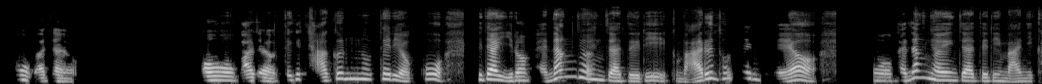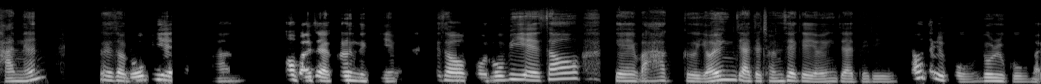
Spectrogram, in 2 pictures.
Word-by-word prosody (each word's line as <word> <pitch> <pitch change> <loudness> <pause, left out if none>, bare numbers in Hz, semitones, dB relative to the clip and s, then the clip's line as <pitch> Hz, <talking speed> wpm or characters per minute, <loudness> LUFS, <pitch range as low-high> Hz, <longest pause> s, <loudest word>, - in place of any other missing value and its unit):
어 215 -2 +1
맞아요. 150 -1 -1 1.3
어 190 -1 +5
맞아요. 165 -3 +2
되게 225 +4 -3
작은 255 +10 0
호텔이었고 240 - +1 0.3
그냥 225 -1 +7
이런 185 +2 +1
배낭 300 - 0
여행자들이 175 - 0
그 - - -15
말은 250 - +2
호텔인데요. 210 - 0 0.6
뭐 170 -2 -2
배낭 280 - 0
여행자들이 175 -6 +1
많이 140 +1 -3
가는 155 - -3 0.5
그래서 185 -2 +1
로비에서 195 +4 +2 0.4
방 140 +1 -11 0.6
어 225 - +7
맞아요 175 -1 +4
그런 195 -3 +2
느낌. 145 -2 -6 0.4
그래서 190 -3 +3
뭐 165 -1 -4
로비에서 225 - +1 0.3
이렇게 160 -2 0
막 155 +4 -6
그 145 -3 -4
여행자들, 175 0 +2
전 150 0 -5
세계 155 -5 0
여행자들이 130 -1 -6
떠들고 200 - -3
놀고 145 -5 -2
막 120 - -9
175 Hz, 275 characters per minute, -21 LUFS, 150-215 Hz, 1.3 s, 그냥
